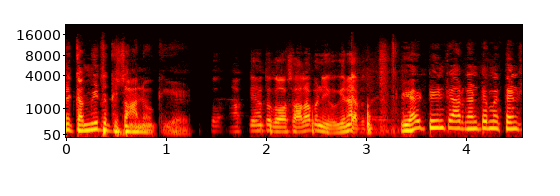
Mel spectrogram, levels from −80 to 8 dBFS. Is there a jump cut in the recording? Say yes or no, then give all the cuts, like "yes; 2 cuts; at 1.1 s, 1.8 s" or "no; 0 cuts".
yes; 1 cut; at 2.9 s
